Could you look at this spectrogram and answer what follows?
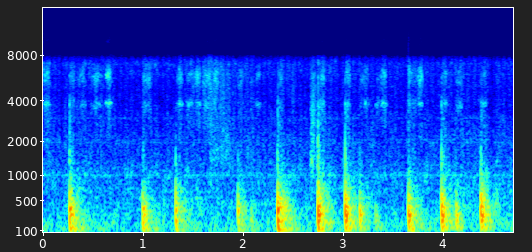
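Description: Handwriting in a classroom scratches out a quick series of strokes, about a dozen sharp taps and scrapes in an uneven rhythm, close and alone without talk.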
